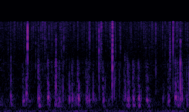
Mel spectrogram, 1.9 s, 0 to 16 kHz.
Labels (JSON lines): {"label": "biophony, sea urchins (Echinidae)", "recorder": "SoundTrap 600 or HydroMoth"}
